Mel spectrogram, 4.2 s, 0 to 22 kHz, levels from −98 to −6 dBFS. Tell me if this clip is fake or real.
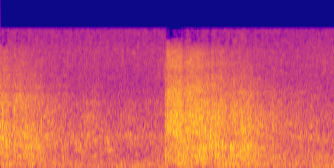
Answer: fake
